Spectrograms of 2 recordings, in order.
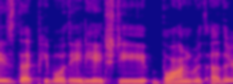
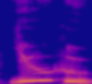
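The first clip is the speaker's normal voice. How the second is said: loud high cowboy yoo-hoo; cowboy yoo-hoo call; 7 semitones higher, 5 dB louder than usual. Pretend. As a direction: holler it like a cowboy.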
